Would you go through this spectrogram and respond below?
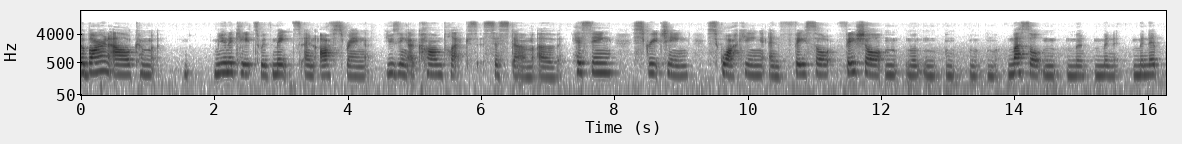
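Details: Adult woman who identifies as a person who stutters, speaking spontaneously on a livestream; stuttering.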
